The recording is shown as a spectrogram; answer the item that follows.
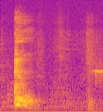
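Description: A man coughs once, a short cough about a quarter second in, followed by quiet room tone.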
